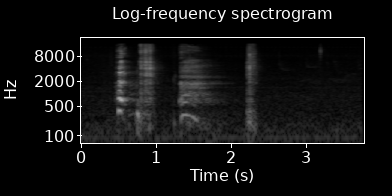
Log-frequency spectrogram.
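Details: Varied sneezes, including loud, quiet, false starts, stifled and muffled ones: a sharp explosive burst, a stuttered double sneeze, a drawn-out sneeze and a smaller muffled sneeze.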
